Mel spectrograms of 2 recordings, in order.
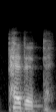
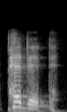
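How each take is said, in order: No difference in how they are said.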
